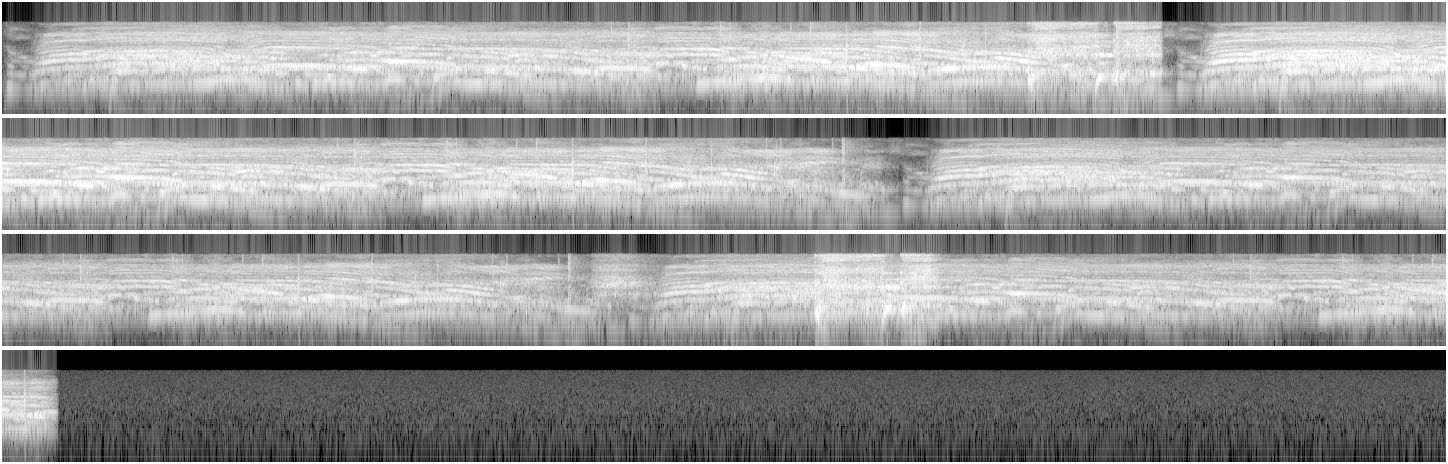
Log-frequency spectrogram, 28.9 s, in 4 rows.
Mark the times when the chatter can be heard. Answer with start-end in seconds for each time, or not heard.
0.0-21.9.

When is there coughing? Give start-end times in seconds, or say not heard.
4.0-5.8, 17.4-19.1.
